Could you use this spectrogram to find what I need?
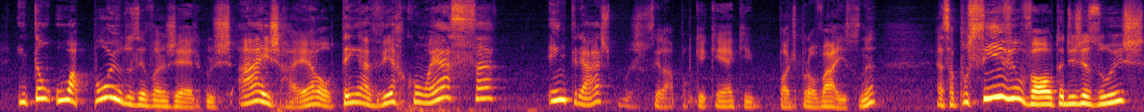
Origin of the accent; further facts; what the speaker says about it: Rio de Janeiro, Brazil; eu sou do Rio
